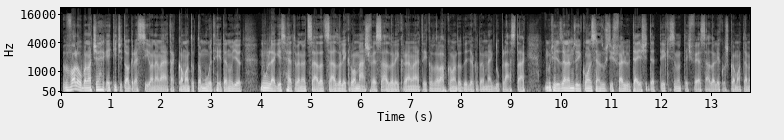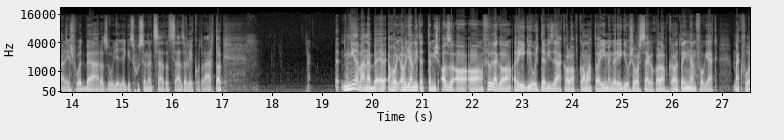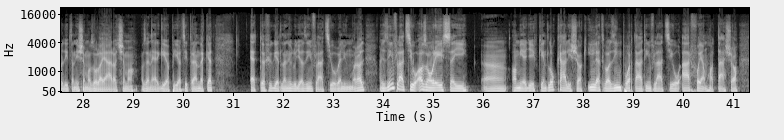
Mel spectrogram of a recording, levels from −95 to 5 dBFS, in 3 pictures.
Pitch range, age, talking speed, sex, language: 85-110 Hz, 20-39, 120 wpm, male, Hungarian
